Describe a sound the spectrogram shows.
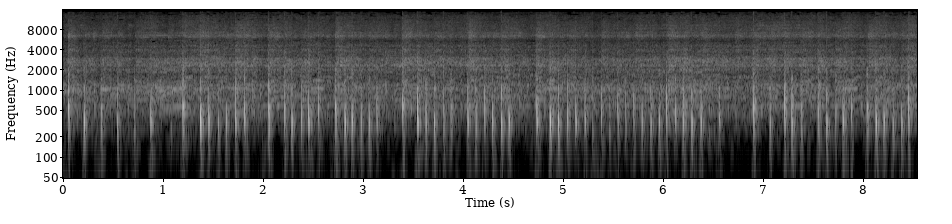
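Upbeat electronic music plays from a tablet's speaker.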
